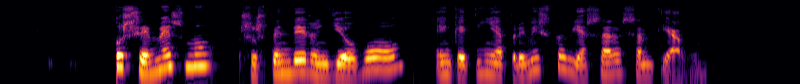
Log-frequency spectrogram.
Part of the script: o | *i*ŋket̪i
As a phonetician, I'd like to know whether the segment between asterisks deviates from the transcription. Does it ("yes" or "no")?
yes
